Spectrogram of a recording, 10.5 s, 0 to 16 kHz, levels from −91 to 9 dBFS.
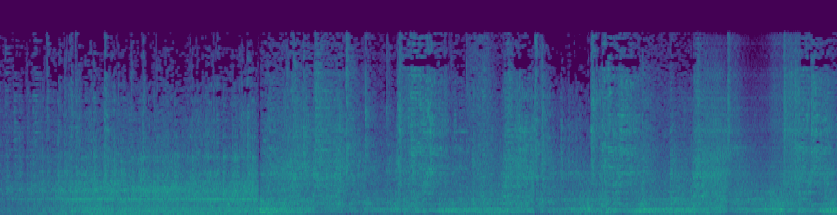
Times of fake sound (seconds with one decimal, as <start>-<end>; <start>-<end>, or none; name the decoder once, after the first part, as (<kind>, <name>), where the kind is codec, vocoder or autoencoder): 8.8-10.0 (autoencoder, DAC-VAE)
